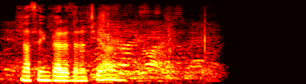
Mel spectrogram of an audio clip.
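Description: An elderly woman speaks warmly and close up.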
